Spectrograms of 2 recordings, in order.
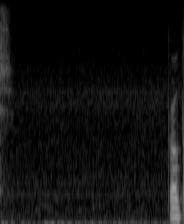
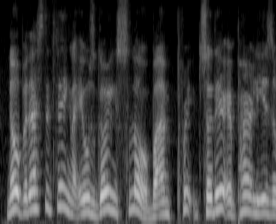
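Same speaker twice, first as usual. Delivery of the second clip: high, loud, fired-up protest; excited protest; 7 semitones higher, 7 dB louder than usual. Real, not acted. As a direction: defend yourself to chat, all worked up.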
